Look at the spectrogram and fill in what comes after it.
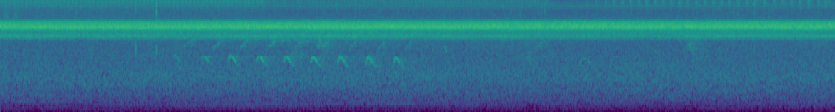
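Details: Loud summer cicadas keep up a constant high-pitched drone; early on a bird adds a quick run of about eight short downslurred chirps, then only the steady buzz remains.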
